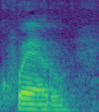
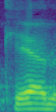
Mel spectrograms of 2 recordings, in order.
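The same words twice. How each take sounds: First: A w sound is heard after the K. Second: The U is silent, with no w sound. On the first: The speaker calls it wrong. "eu não falo quero" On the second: The speaker calls it right. "eu falo quero"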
